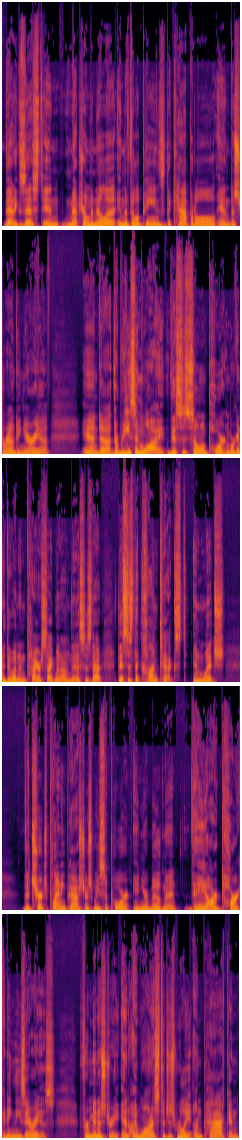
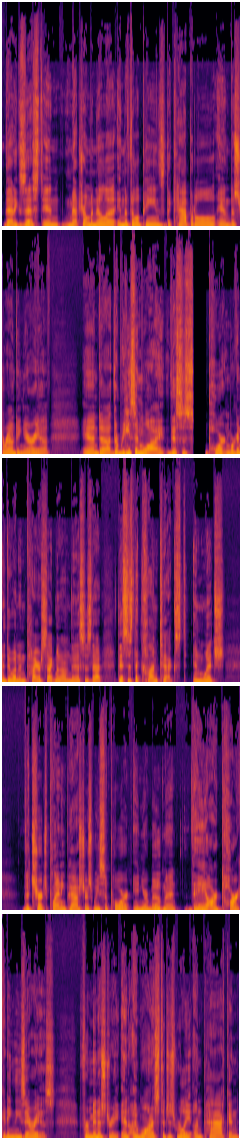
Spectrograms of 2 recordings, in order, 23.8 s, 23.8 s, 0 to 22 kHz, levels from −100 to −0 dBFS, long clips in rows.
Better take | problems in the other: first | audio cutting out; at 8.5 s

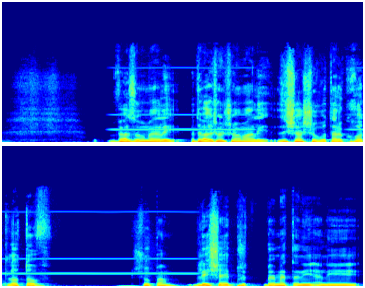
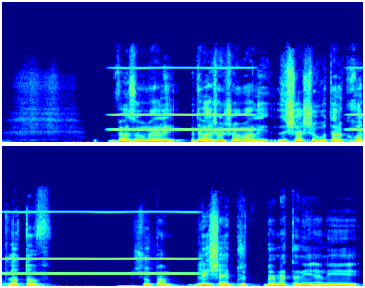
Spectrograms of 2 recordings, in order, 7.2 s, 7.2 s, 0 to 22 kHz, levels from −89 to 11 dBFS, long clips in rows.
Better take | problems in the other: first | high-pitched whine; loud; from 1 to 2.5 s and from 3.5 to 5.5 s; 2 kHz, 7 dB below the speech; faint in the first

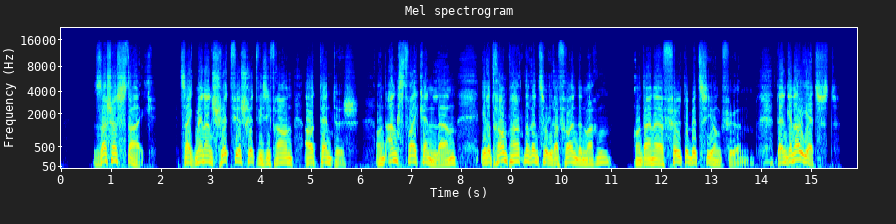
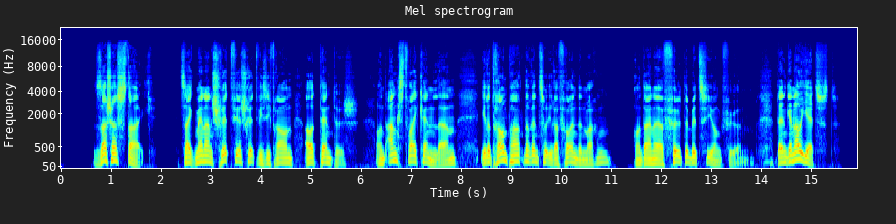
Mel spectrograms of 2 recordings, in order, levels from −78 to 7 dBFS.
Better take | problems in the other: second | distortion; heavy; 7 dB below the speech

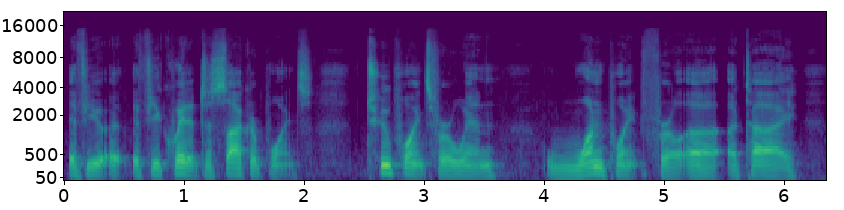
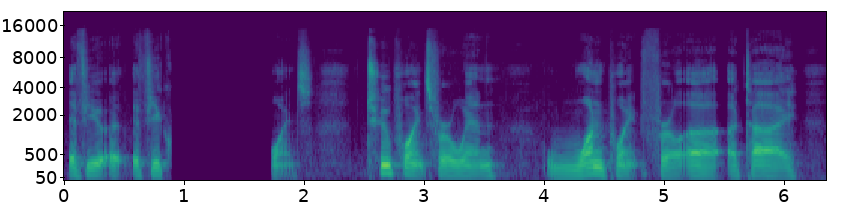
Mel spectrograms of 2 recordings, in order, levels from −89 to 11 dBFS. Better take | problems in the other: first | audio cutting out; at 1 s for 1 s

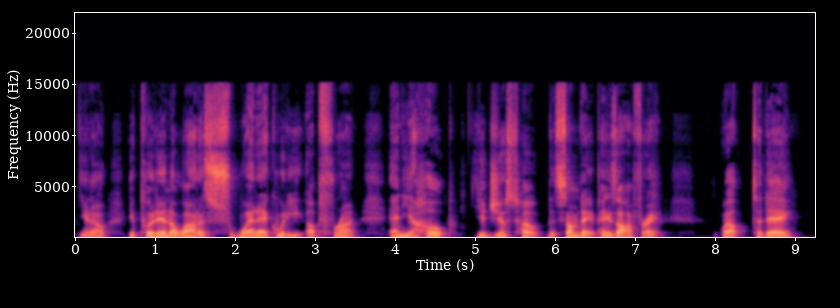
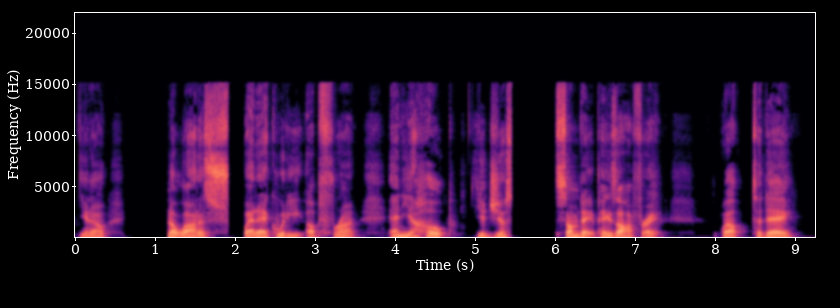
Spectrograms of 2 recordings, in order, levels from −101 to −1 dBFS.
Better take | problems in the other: first | audio cutting out; at 0.5 s for 0.5 s, at 2 s and at 5.5 s for 0.5 s

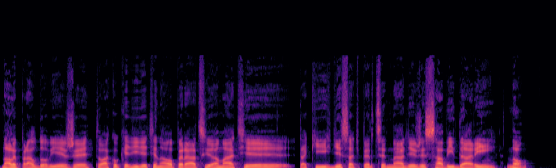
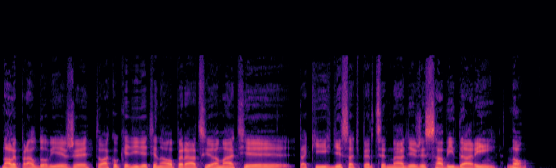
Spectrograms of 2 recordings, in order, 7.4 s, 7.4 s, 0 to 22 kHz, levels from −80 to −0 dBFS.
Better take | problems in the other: neither | none

